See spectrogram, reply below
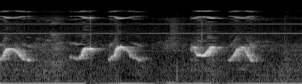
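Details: Caged male cockatiel whistling at full volume, giving five clear swooping whistles that rise and fall, grouped in two quick pairs with a short pause between.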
